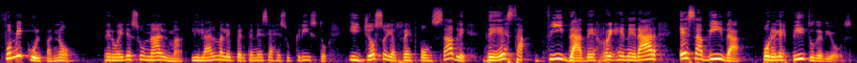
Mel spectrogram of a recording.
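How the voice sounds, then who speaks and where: Speaking at a normal speed in a mid-range voice, this middle-aged female pastor delivers a sermon. Her storytelling is lively and emphatic, sprinkled with English words.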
